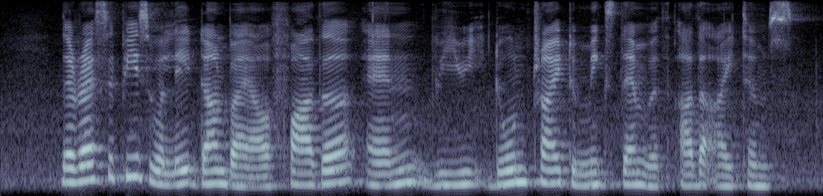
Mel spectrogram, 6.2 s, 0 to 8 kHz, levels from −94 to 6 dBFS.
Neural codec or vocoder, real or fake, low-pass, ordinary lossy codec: none; real; none; none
